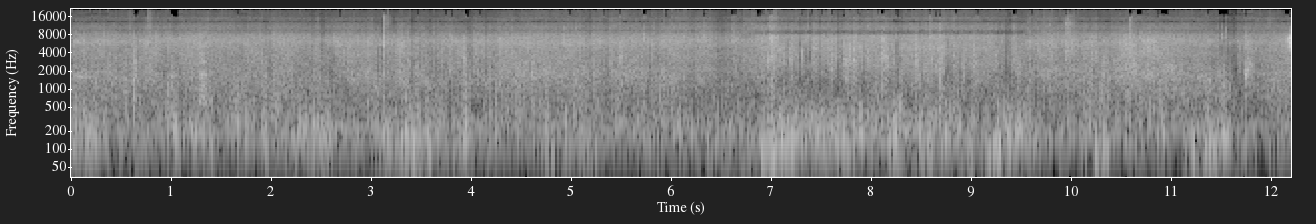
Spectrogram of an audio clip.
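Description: Strong gusty wind from Storm Emilia in the Canary Islands buffets the microphone with a steady roaring rush and brief louder gusts, with no talking.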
